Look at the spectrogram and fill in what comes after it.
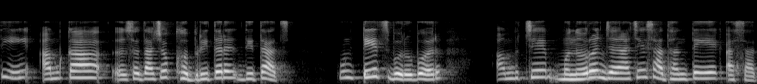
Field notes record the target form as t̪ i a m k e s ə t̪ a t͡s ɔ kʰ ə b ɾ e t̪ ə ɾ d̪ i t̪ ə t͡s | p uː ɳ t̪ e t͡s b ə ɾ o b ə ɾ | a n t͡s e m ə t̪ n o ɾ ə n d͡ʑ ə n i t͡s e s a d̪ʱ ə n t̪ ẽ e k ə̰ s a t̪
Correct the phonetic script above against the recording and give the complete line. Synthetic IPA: t̪ i a m k a s ə d̪ a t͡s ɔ kʰ ə b ɾ i t̪ ə ɾ d̪ i t̪ a t͡s | p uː ɳ t̪ e t͡s b ə ɾ o b ə ɾ | a m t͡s e m ə n o ɾ ə n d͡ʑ ə n a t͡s e s a d̪ʱ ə n t̪ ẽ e k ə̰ s a t̪

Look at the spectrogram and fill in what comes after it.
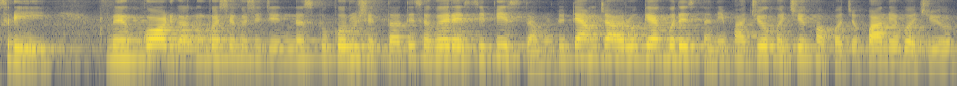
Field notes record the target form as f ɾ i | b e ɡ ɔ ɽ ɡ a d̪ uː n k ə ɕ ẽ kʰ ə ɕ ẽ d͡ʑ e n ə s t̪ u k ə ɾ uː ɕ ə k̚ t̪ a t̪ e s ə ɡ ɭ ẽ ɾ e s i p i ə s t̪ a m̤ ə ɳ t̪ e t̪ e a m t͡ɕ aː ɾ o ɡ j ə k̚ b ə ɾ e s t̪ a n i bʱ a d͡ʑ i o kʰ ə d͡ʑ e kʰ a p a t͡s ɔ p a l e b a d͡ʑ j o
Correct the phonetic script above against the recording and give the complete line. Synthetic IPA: f ɾ i | m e ɡ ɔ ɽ ɡ a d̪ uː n k ə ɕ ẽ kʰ ə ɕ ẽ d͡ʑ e n ə s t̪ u k ə ɾ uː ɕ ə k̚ t̪ a t̪ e s ə ɡ ɭ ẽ ɾ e s i p i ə s t̪ a m̤ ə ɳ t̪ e t̪ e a m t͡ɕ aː ɾ o ɡ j a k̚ b ə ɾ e s t̪ a n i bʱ a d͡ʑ j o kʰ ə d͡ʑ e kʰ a p a t͡s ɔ p a l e b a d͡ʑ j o

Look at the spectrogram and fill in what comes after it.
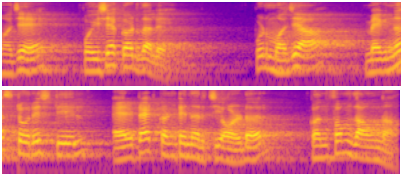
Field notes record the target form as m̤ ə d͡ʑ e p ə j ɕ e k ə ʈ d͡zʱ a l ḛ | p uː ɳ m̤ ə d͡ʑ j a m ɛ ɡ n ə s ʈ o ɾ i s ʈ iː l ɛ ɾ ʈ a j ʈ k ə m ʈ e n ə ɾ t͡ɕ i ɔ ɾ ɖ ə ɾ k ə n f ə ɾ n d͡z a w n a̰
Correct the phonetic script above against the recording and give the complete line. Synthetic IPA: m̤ ə d͡ʑ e p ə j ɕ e k ə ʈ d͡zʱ a l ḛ | p uː ɳ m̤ ə d͡ʑ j a m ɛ ɡ n ə s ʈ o ɾ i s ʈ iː l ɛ ɾ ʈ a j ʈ k ə ɳ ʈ e n ə ɾ t͡ɕ i ɔ ɾ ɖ ə ɾ k ə n f ə ɾ m d͡z a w n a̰

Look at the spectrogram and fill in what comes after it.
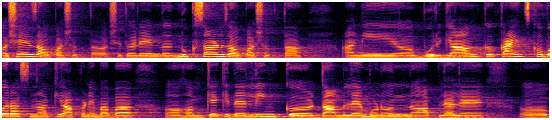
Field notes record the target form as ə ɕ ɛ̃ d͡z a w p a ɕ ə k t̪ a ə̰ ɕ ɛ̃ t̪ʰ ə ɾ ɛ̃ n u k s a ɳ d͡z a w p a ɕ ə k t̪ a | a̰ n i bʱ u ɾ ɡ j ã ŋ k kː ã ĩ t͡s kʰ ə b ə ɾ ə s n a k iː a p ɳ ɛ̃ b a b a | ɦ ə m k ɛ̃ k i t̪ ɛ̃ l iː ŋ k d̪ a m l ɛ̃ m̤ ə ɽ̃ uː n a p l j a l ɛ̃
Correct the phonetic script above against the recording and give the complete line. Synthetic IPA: ə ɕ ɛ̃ d͡z a w p a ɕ ə k t̪ a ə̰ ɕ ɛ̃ t̪ʰ ə ɾ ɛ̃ n u k s a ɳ d͡z a w p a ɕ ə k t̪ a | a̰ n i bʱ u ɾ ɡ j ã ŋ k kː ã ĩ t͡s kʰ ə b ə ɾ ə s n a k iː a p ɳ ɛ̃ b a b a | ɦ ə m k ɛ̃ k i t̪ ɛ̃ l i ŋ k d̪ a m l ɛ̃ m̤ ə ɽ̃ uː n a p l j a l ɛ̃

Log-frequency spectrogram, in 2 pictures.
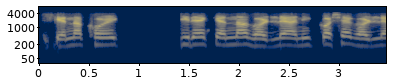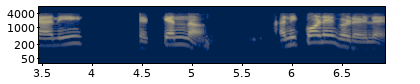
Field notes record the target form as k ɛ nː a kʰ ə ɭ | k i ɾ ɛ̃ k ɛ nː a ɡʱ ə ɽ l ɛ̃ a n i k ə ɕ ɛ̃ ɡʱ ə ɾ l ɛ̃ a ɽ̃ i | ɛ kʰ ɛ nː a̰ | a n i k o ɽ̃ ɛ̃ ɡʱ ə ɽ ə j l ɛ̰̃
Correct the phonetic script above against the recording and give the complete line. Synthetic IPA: k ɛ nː a kʰ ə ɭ | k i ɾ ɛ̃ k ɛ nː a ɡʱ ə ɽ l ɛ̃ a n i k ə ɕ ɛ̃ ɡʱ ə ɽ l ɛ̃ a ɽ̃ i | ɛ k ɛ nː a̰ | a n i k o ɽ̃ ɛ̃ ɡʱ ə ɽ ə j l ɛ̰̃

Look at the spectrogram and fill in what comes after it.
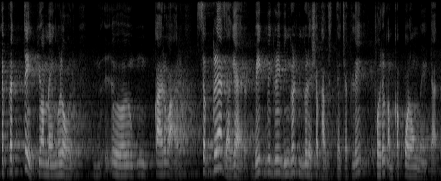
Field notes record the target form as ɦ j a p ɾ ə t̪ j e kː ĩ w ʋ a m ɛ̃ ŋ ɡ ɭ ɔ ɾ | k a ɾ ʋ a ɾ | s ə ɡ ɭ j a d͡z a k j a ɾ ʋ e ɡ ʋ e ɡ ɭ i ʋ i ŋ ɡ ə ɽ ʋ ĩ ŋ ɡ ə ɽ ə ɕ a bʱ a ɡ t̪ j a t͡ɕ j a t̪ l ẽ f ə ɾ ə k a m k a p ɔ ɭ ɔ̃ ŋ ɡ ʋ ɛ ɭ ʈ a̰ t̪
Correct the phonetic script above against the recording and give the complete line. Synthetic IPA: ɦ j a p ɾ ə t̪ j e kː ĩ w ʋ a m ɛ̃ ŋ ɡ ɭ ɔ ɾ | k a ɾ ʋ a ɾ | s ə ɡ ɭ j a d͡z a ɡ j a ɾ ʋ e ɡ ʋ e ɡ ɭ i ʋ i ŋ ɡ ə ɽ ʋ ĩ ŋ ɡ ə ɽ ə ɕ a bʱ a ɡ t̪ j a t͡ɕ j a t̪ l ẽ f ə ɾ ə k a m k a p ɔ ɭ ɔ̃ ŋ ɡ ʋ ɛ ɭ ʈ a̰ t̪

